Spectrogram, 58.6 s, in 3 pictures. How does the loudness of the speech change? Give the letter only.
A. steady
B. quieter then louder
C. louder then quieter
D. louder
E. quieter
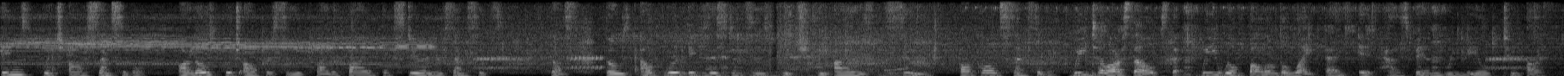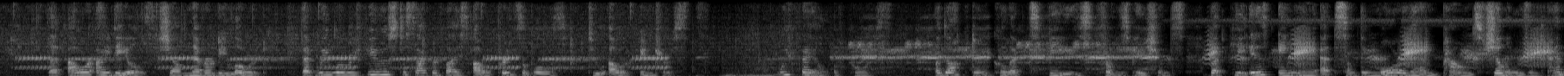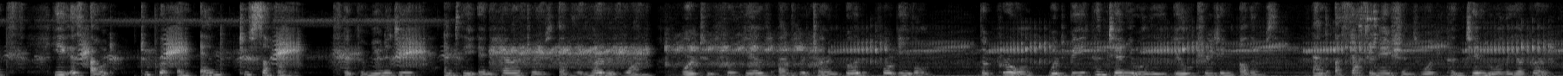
A.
